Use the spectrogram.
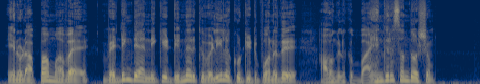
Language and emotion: Tamil, happy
